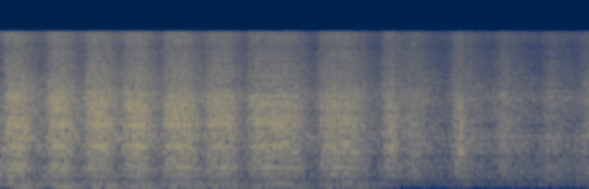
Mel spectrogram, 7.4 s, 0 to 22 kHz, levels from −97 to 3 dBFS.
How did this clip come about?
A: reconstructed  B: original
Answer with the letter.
B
